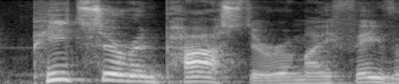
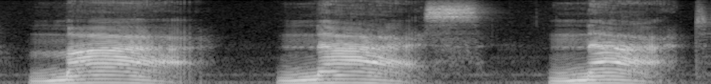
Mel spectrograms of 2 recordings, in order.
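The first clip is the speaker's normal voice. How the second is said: Southern drawl with drawn-out, single-vowel "my"; 4 semitones lower than usual. Showing how a Southern accent cuts the vowel: Southern accent. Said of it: "for a Southern accent".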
